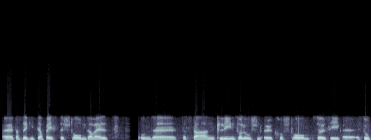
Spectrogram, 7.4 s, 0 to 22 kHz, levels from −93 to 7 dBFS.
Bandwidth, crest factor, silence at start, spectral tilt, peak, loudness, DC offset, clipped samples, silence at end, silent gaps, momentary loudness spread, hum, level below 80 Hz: 4 kHz; 14 dB; 0.05 s; -10.5 dB/octave; -2 dBFS; -17 LUFS; under 0.1%; under 0.1%; 0 s; none; 7 LU; none; -48 dBFS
